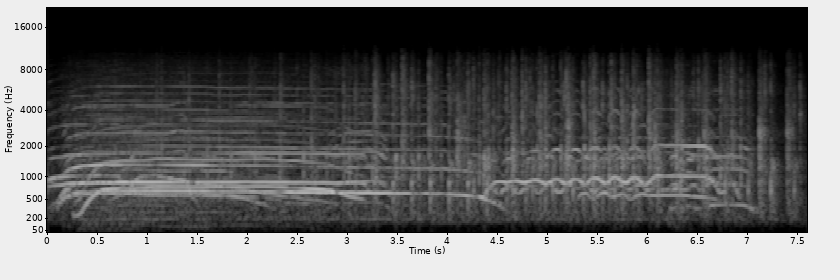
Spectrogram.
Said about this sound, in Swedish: Kan jag få lite hype? Applåder.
